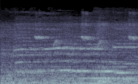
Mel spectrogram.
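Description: The exhibit's background soundtrack: sustained high tones drifting slightly in pitch, with short chirps repeating about every two-thirds of a second, over a low steady hum.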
